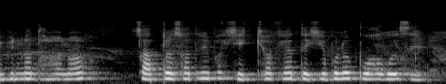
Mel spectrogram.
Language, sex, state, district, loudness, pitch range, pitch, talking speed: Assamese, female, Assam, Sonitpur, -17 LUFS, 240-265 Hz, 255 Hz, 105 wpm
